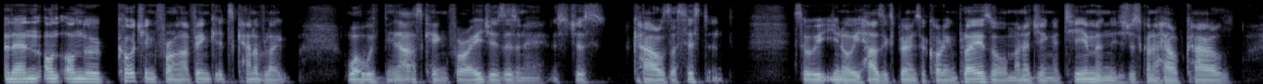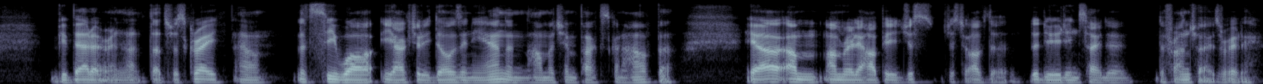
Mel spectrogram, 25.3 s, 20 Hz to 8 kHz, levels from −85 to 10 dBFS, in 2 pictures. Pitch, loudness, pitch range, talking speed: 95 Hz, -23 LUFS, 90-100 Hz, 210 wpm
